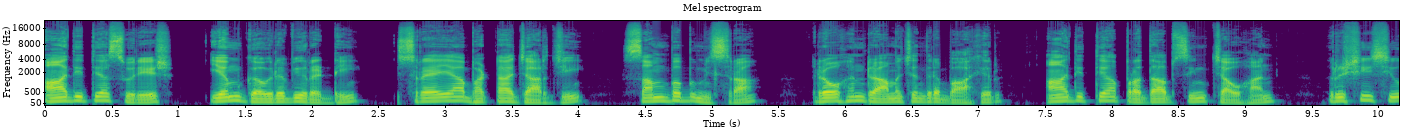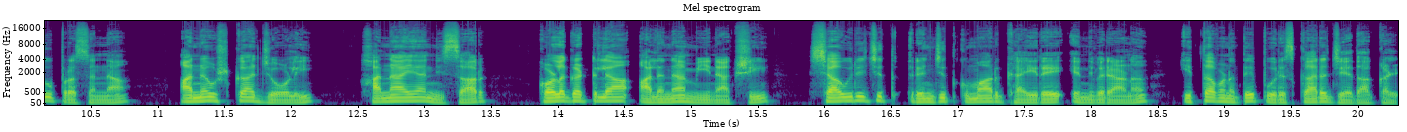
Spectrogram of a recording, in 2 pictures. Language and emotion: Malayalam, neutral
